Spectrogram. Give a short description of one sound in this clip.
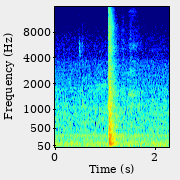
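A cardboard box thumps once.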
